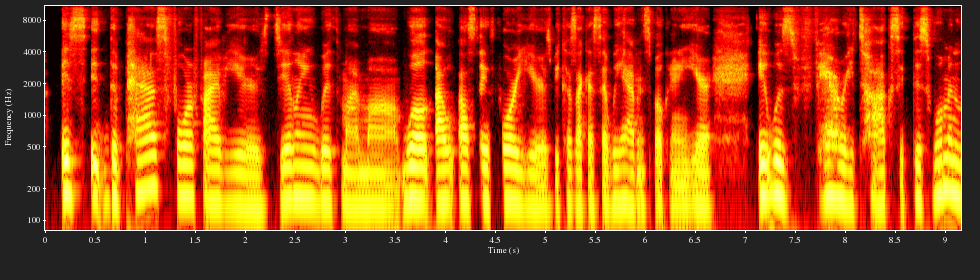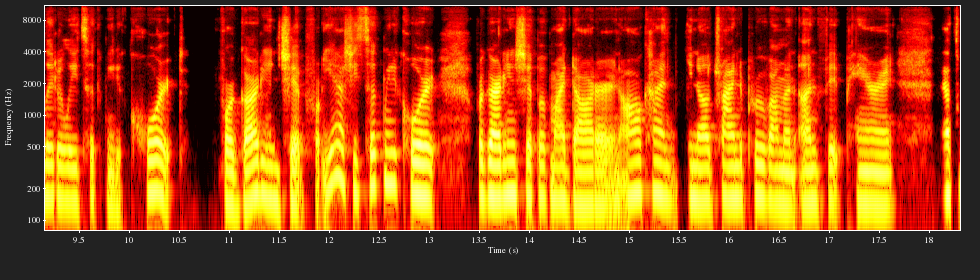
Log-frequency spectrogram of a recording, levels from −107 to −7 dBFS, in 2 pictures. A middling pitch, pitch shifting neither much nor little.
Yes: medium, 160 Hz; average, 3.0 semitones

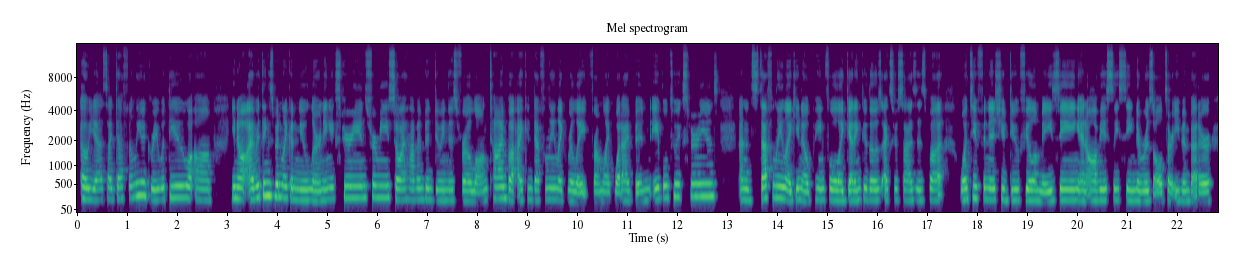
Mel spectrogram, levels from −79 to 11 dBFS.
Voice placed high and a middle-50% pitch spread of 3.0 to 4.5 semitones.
No: high, 200 Hz; narrow, 2.4 semitones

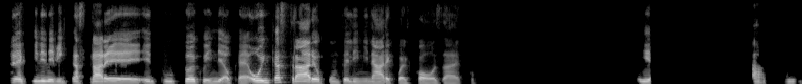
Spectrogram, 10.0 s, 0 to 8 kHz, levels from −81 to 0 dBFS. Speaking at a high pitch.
No: medium, 150 Hz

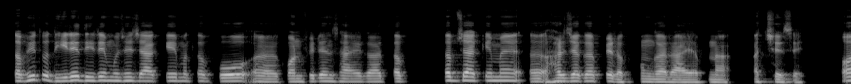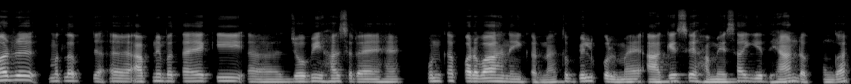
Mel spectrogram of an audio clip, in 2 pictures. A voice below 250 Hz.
Yes: medium, 140 Hz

